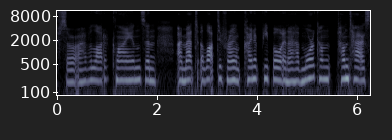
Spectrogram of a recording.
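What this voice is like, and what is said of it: Mix of British and American English. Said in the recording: “you have such a, an amazing English accent. You kind of have a mix of British and American accents.”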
